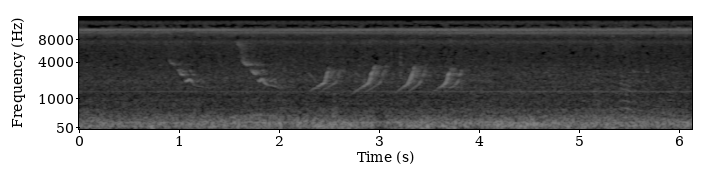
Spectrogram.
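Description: Faint outdoor background hiss with a small bird chirping a quick series of about six short calls, between one and four seconds in.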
